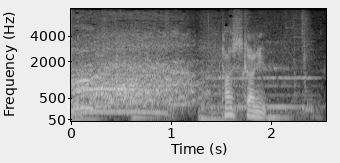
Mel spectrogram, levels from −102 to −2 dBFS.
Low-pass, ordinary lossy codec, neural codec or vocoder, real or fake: none; none; none; real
